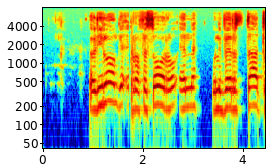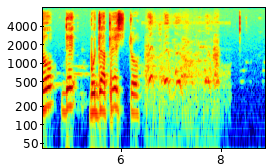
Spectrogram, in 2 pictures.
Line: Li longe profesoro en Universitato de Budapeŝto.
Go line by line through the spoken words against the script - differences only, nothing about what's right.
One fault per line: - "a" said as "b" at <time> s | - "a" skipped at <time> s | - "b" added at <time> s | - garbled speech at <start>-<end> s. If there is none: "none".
none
